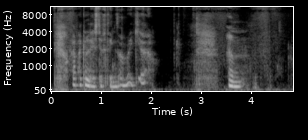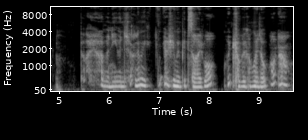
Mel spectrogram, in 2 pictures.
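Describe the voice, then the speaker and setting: A woman podcast host whispering in a hushed, quiet voice so as not to wake anyone, chatting casually in a rambling, self-deprecating way. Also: medium pitch, lively intonation, moderate pace, pauses often, a little hiss or hum. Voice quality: whispered, breathy voice. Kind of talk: casual chat to podcast viewers.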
